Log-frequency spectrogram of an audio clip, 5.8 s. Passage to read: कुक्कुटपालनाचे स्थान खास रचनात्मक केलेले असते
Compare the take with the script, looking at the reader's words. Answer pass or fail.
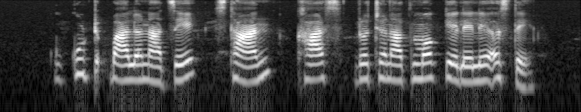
pass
